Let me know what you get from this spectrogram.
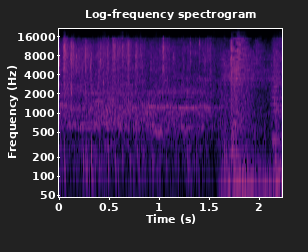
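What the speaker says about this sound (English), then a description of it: "Meve spurred her horse. It neighed and reared" Horse hooves thudding at a gallop in Thronebreaker: The Witcher Tales, a rapid clip-clop that ends in a heavier burst of impact, with a voice talking over the sound.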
